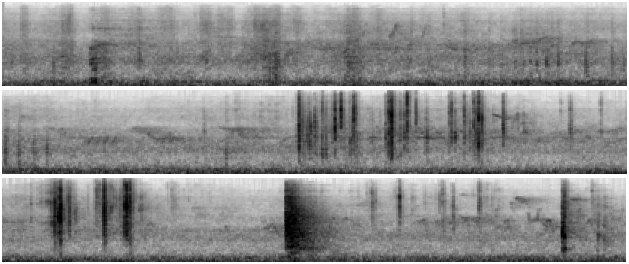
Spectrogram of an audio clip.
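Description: Wind rumbling on the microphone, with a run of short crackles and clicks from hands handling small items on a metal table, the loudest about ten seconds in.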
